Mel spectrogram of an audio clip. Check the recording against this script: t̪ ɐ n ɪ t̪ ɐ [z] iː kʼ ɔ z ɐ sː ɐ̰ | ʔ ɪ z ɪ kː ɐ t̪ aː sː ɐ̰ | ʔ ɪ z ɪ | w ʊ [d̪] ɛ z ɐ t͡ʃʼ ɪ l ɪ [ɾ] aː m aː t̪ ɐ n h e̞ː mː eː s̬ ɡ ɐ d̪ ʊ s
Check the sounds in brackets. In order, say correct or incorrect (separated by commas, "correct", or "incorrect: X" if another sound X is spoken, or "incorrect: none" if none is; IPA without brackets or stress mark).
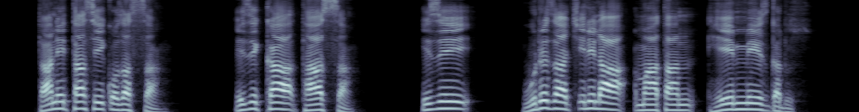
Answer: incorrect: s, correct, incorrect: l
